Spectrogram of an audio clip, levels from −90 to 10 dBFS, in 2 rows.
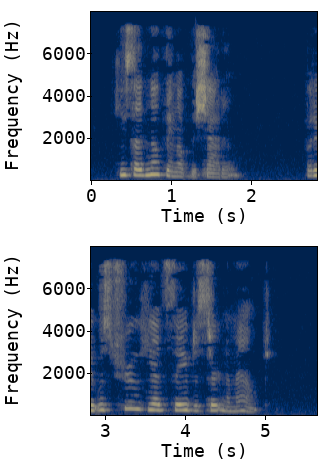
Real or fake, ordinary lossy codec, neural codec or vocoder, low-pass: fake; AAC, 32 kbps; vocoder, 44.1 kHz, 80 mel bands, Vocos; 7.2 kHz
